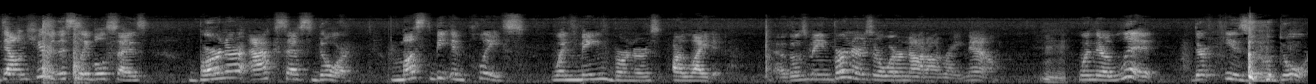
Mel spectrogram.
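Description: Noticeable background noise runs through the clip. A woman talks at a fairly slow pace. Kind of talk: casual explanation on tour. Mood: alarmed, joking. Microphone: camera far.

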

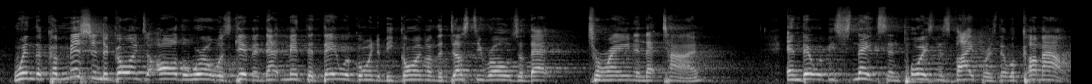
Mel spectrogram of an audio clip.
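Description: Loud and animated, a man with a high pitch talks at a fairly quick pace amid audible room echo. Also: ordinary pitch variation. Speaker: pastor. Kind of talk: sermon. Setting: stage with audience. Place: stage. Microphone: handheld.

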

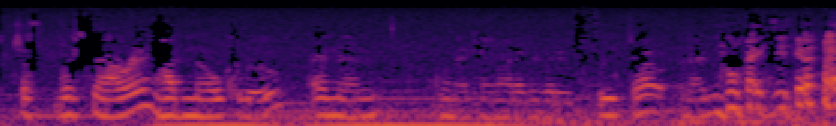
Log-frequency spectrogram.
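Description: Loud background noise surrounds the speech. A woman talks very fast. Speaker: interview guest. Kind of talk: interview answer. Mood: amused, chatty. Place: meeting room. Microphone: handheld.

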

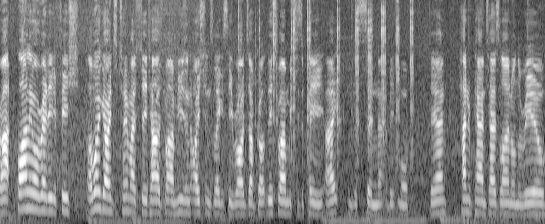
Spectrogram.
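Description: A man's fairly quick speech with fairly even intonation, dry with no echo, over noticeable background noise. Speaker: fishing vlogger. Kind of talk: casual vlog chat. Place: open country. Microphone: phone near.

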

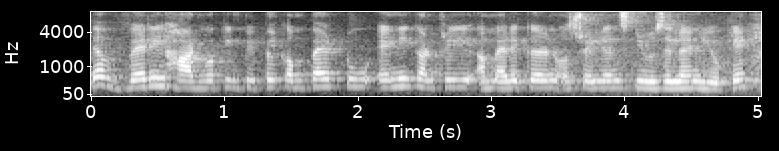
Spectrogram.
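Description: A woman is speaking. There is noticeable background noise around her. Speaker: overseas education consultant. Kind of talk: interview.

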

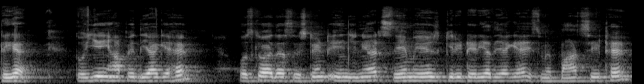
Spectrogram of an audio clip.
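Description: In a room with audible echo, a man speaks at a moderate pace in a high pitch. His tone is dark and mellow, with little pitch movement.

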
